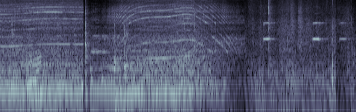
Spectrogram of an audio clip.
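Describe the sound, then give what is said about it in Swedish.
Kitchen machine mashing potatoes with milk and butter: a steady motor whir with sustained tones runs for several seconds with a brief break partway, then gives way to quieter, irregular knocks and clicks. “Och så först finfördelar du potatisen och sen häller du i mjölk och smör i maskinen.”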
